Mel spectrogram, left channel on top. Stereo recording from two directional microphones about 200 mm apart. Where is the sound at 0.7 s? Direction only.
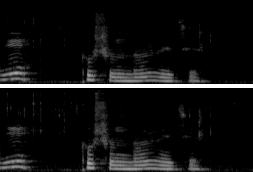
5° right (ahead or behind).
